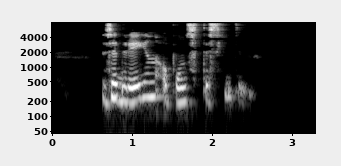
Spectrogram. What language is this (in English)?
Dutch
